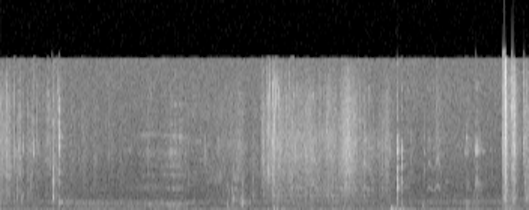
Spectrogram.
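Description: Close-miked mouth sounds of someone chewing soft food with the mouth closed: faint wet smacks and small clicks, with a couple of sharper clicks near the end.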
